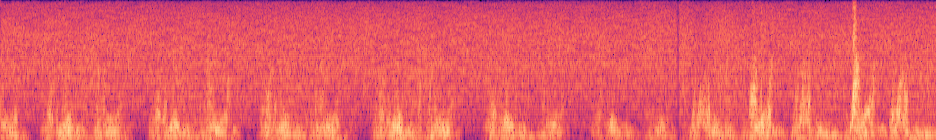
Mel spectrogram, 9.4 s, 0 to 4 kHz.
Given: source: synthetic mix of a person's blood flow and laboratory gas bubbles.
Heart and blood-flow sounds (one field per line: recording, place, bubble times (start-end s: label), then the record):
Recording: Doppler ultrasound of blood flow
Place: precordium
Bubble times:
no bubbles
From the record:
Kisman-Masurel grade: 000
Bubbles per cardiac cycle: 0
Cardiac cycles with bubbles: 0%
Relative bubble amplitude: no bubbles discernible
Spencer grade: 0 (complete lack of bubble signals)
